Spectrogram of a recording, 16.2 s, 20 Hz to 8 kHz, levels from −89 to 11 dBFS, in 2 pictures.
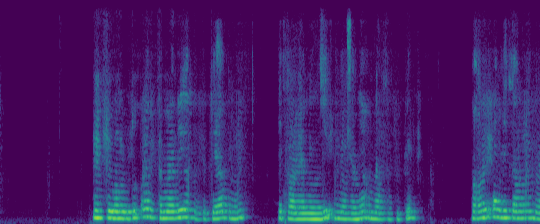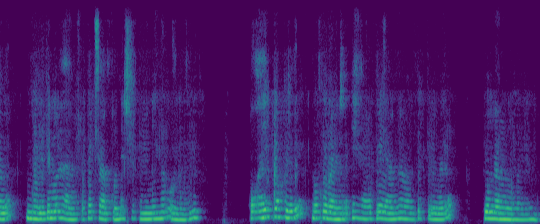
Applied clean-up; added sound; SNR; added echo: neural mask model DeepFilterNet 3.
